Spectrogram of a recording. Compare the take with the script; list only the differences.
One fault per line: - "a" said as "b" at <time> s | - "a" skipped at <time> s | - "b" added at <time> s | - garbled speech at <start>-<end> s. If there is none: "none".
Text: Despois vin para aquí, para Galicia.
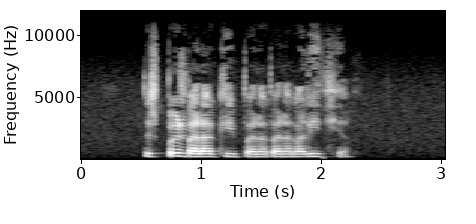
- "vin" skipped at 0.8 s
- "para" added at 1.6 s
